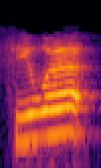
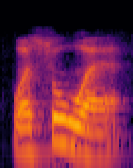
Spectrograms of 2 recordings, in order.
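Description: First: The first vowel is i, ending short. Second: The first vowel is u, ending short. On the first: "بكسر السين" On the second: "والضم"

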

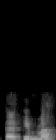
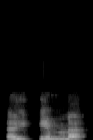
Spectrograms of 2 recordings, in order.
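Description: First: The second consonant is a glottal stop. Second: The second consonant is a y sound. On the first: "بدل ما نقول أئمة" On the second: "ويجوز قلب الهمزة الثانية ياء، ... كما يقولها أهل المغرب العربي"

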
